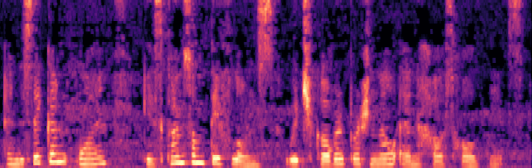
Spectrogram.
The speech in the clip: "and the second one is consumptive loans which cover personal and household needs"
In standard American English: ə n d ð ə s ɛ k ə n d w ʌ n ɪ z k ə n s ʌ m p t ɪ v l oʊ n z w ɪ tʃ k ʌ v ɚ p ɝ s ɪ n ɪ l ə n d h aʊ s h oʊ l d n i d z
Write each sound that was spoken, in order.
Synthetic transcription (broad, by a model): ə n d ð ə s ɛ k ə n d w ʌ n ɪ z k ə n s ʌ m t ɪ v l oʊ n s w ɪ tʃ k ʌ v ɚ p ɝ s ɪ n ɪ l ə n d h aʊ s h oʊ l d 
